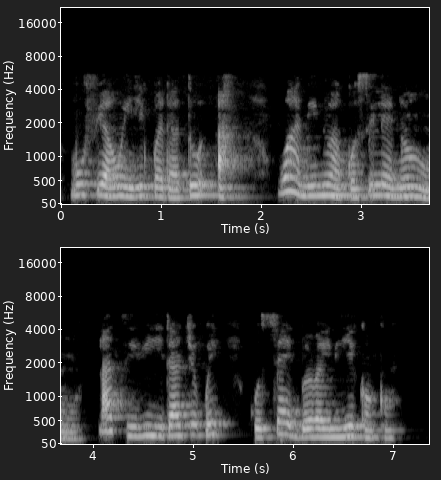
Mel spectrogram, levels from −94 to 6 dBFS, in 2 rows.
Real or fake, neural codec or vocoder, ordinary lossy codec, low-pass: real; none; none; 5.4 kHz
